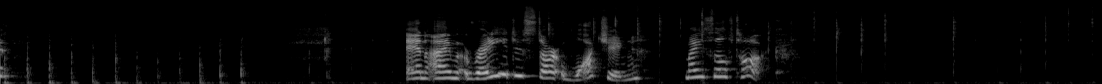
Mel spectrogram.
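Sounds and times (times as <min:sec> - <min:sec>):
fingertip taps on body: 0:00.0 - 0:02.6.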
